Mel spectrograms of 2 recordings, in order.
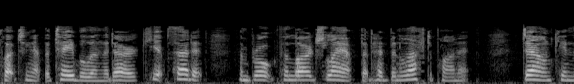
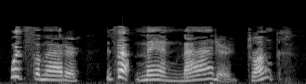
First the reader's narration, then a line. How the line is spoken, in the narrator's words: exclaimed several voices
